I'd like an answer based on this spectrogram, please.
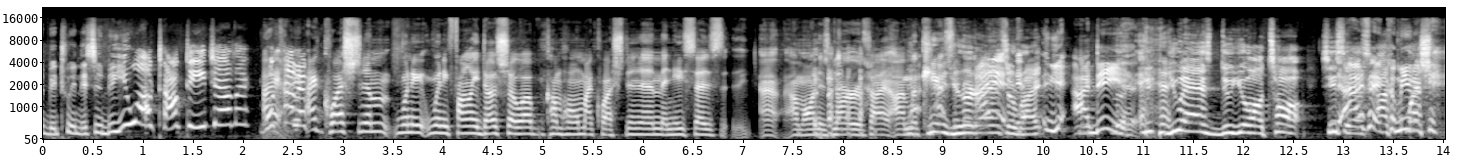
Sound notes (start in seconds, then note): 7.7 Judge Keith laughing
